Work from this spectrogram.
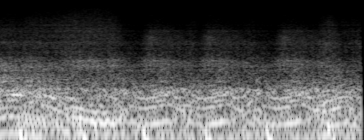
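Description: A Sea-Doo Spark XP jet ski engine revs loud and close, with a steady dense roar that swells slightly in repeated surges over a few seconds.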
